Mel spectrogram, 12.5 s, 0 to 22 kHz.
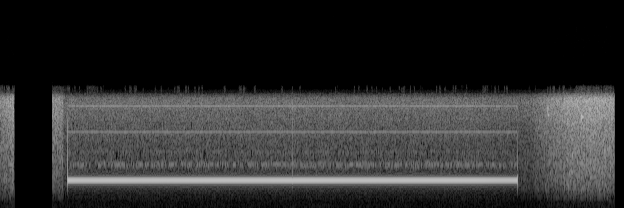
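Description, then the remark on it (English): Fire dispatch alert tones, the box struck for station coverage on an active fire alarm at 2249: after a couple of brief bursts of static, a loud, steady mid-pitched tone holds unbroken for about nine seconds, then cuts off into radio hiss. “Striking the box for station coverage, 2249.”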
